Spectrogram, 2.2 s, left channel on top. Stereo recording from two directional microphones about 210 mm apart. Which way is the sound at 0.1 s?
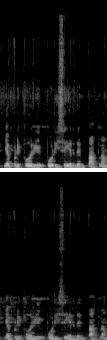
55° left (ahead or behind).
